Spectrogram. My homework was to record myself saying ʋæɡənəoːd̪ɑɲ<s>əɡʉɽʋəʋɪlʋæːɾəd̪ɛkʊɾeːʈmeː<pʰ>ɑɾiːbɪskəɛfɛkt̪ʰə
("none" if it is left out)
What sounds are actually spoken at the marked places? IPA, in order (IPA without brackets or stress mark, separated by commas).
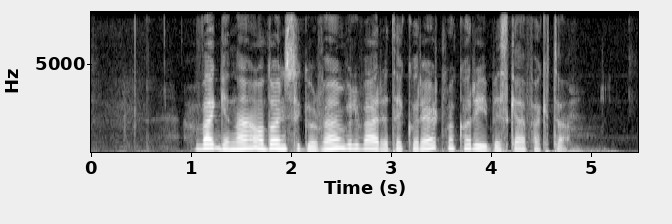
s, kʰ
